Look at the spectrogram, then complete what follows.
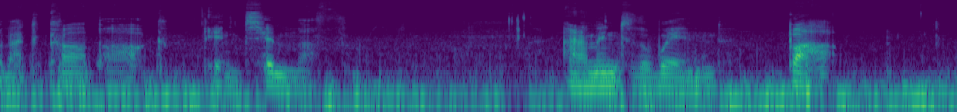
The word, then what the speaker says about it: Teignmouth: ends up in tin muth so it's pronounced tin at the end so it's teen tane and tin and just to add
